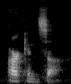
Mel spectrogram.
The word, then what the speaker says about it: Arkansas: Arkansas is spelled Arkansas, but pronounced Arkansas.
